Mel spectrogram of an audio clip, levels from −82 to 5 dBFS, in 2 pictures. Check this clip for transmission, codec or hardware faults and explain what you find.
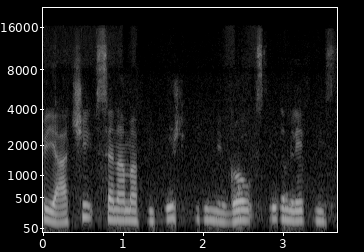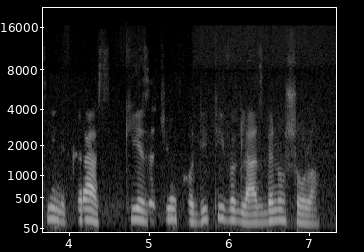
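Two echo-cancellation faults affect this speech clip, both occurring while the far end is talking.

Speech suppressed in double talk occurs at 1.22–2.28, 2.75–3.17, 3.36–3.81, 4.04–4.22, 4.38–4.51 and 4.98–5.53 s. The likely cause is an echo canceller that could not tell the near talker apart from loudspeaker echo and so attenuated everything. The talker's level sinks by roughly 20 dB in the first, longest stretch, around 15 dB in the middle ones, and about 10 dB in the two short ones near 4 s.

The other side's voice is leaking through at 4.52–4.68 s, immediately after the fifth dip. This is likely residual loudspeaker echo that the canceller failed to subtract from the microphone signal. It comes through as a brief, faint scrap of a second voice sitting about 35 dB below the talker's speech, so it is quiet.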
